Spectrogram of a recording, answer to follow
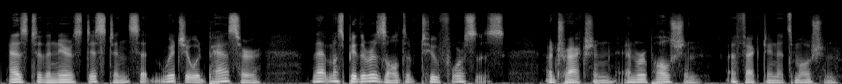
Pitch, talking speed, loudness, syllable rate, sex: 105 Hz, 180 wpm, -21 LUFS, 5.3 syllables/s, male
